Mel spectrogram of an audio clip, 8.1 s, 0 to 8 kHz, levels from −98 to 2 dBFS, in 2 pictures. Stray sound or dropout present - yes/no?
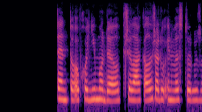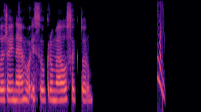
yes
